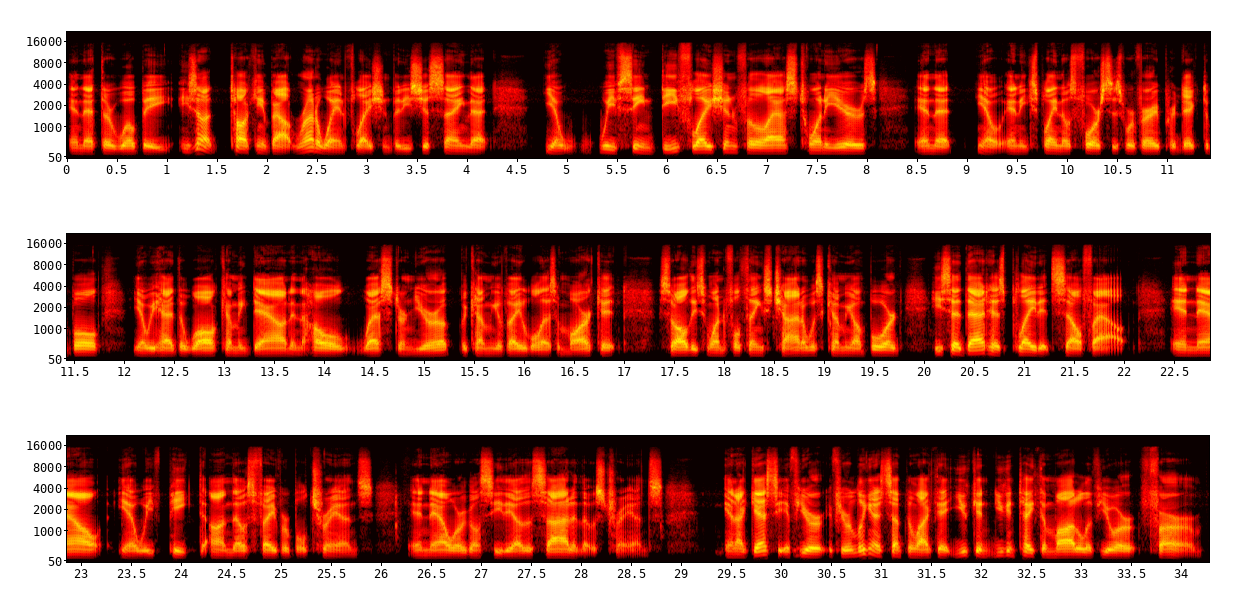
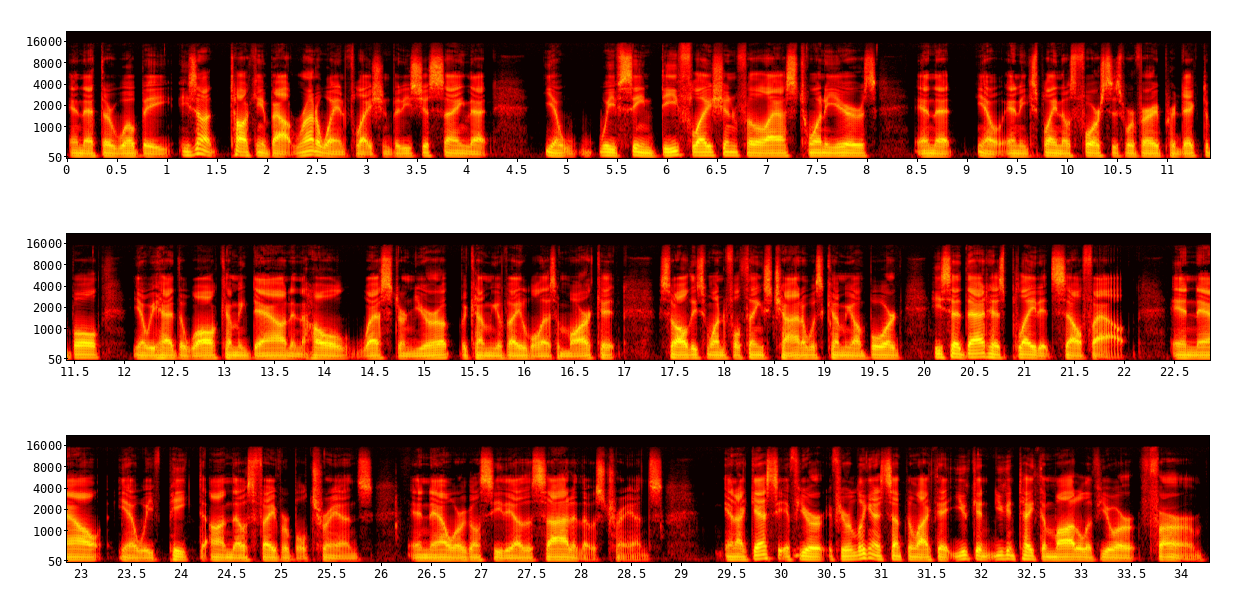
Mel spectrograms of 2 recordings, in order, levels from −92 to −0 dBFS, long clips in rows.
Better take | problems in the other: second | thin; very; fading below 350 Hz

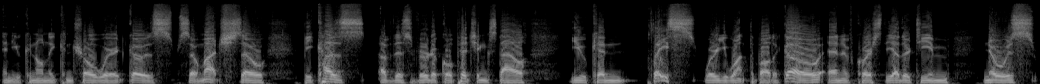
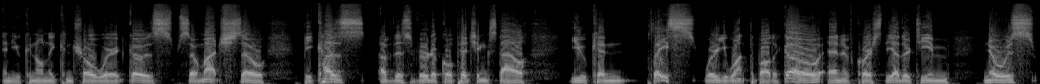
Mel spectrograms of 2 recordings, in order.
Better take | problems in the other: neither | distortion; heavy; 11% of the sound clipped; the same in both

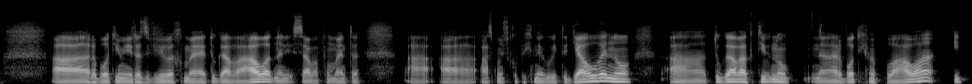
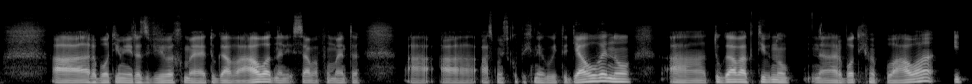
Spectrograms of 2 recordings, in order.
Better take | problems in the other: neither | none

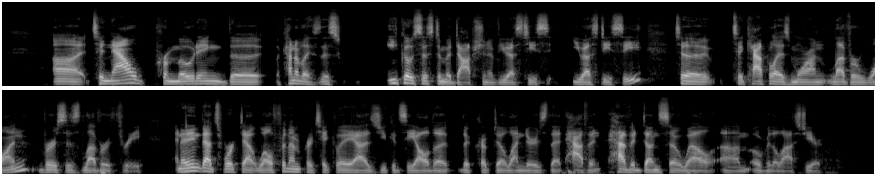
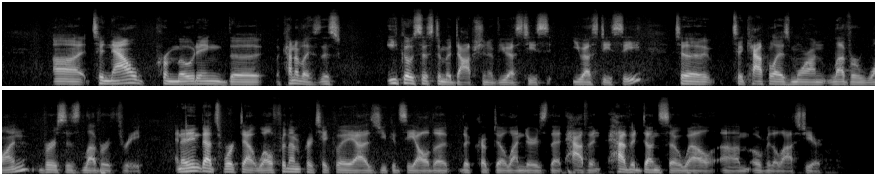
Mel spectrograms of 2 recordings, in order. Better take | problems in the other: first | hiss; faint; until 13 s; 25 dB below the speech

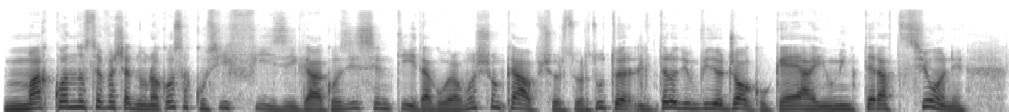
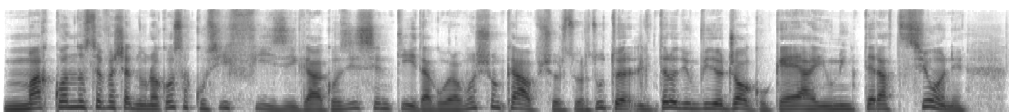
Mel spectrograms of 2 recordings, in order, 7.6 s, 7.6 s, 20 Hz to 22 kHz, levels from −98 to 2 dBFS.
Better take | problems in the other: second | muffled; very; fading above 3 kHz

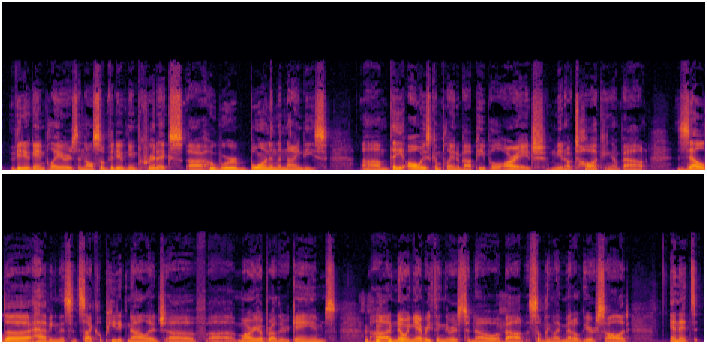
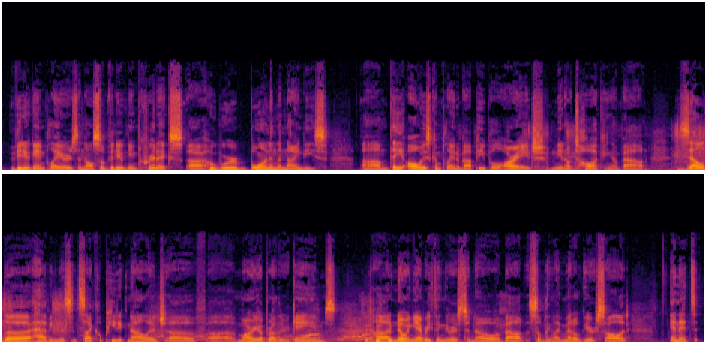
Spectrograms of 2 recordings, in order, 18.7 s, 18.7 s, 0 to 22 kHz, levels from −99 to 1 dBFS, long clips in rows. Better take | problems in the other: first | household noises; noticeable; throughout; 15 dB below the speech

